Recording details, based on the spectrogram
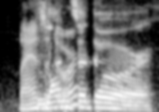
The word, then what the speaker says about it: Lanzador: Lanzador.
